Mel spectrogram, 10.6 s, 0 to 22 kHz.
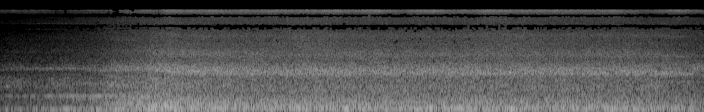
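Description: A Tokaido Shinkansen N700-series train passing through the station at speed without stopping. Its rushing wheel-on-rail and air noise builds over the first two seconds, holds steady with a hissing edge, then starts to fall away at the very end.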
